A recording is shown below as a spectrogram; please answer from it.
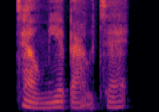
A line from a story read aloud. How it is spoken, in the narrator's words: she said softly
